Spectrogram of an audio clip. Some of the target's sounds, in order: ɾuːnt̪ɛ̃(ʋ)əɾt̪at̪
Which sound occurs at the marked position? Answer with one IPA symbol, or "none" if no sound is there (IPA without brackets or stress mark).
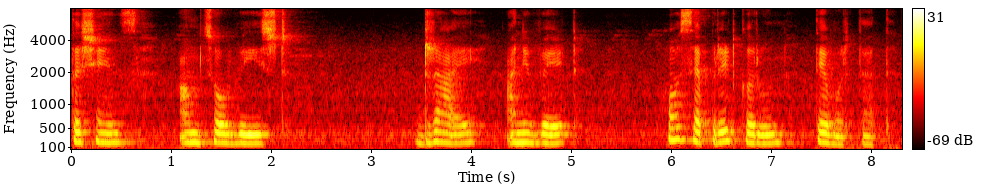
ʋ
